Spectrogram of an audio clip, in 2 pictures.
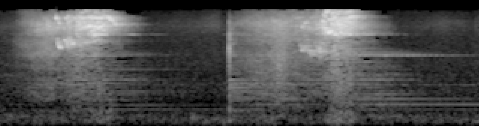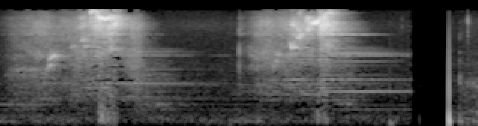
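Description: Four slow, even rubbing strokes with a bright, hissing texture, each swelling and fading with short pauses between, as a wooden railing is rubbed and polished with a cloth; a small click at the end.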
